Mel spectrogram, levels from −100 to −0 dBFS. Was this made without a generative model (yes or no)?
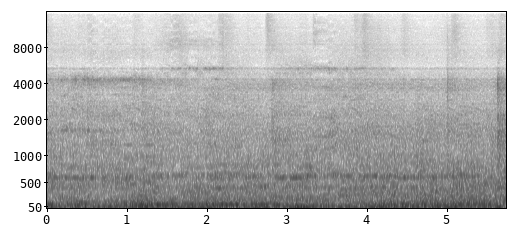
no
